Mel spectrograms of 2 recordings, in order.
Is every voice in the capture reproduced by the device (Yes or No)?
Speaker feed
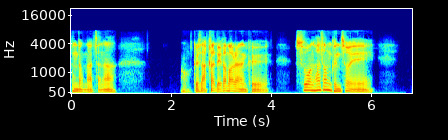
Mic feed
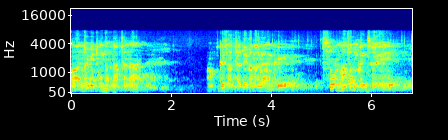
Yes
